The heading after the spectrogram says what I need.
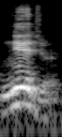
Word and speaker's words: Niger: up let's go this the Greek 3526 Niger pronounced Niger M of Latin black black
